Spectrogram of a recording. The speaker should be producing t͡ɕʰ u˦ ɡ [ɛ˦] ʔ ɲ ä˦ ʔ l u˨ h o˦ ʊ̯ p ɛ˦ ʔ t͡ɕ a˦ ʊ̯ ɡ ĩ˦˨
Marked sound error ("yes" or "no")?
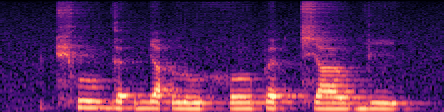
no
